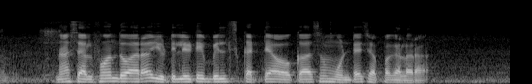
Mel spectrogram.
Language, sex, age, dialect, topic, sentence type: Telugu, male, 18-24, Utterandhra, banking, question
